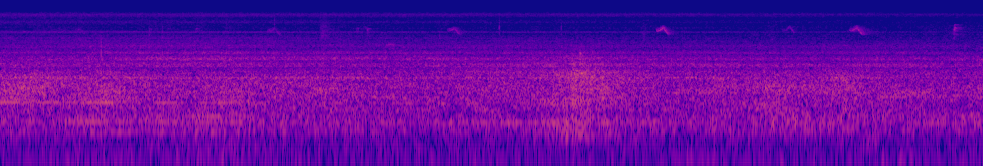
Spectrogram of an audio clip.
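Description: Red double-deck regional train moving away along the line, its rolling noise steady with a faint electric hum that fades after about two seconds.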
